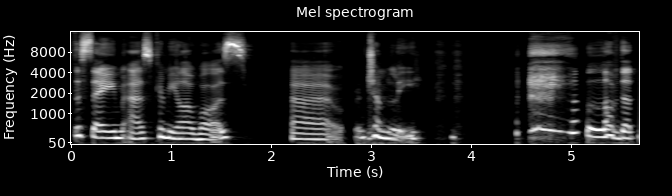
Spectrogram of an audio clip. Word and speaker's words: Cholmondeley: David Rocksavage, the 7th Marquess of Cholmondeley. Yeah, that's apparently how it's pronounced.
